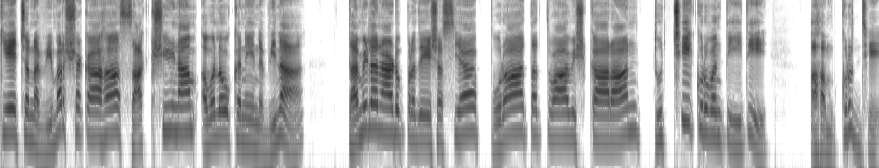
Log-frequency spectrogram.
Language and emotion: Sanskrit, angry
